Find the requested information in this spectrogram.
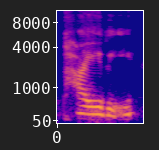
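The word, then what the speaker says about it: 파이리: a fire Pokemon so yeah but the Korean pronunciation is py which is very very cute I think that's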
